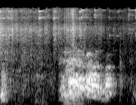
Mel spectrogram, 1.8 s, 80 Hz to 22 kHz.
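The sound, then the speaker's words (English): A stray dog roaming the back 40 lets out a single strained, whining bark-like yelp, moderately loud, with a brief whimpering tone trailing off afterward. No one speaks. “We have a stray dog roaming the back 40.”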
